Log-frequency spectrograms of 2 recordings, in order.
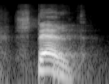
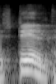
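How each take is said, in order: First: स्टेल्थ, first vowel as in "step". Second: स्टील्थ, first vowel as in "steel". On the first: Teacher settling the vowel for students, स्टेल्थ with "e". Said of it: "ए है ना". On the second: Teacher checking the vowel with students, स्टील्थ with "ee". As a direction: say स्टील्थ with long "ee". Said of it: "स्टील्थ है, क्या है". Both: Shown as a demonstration.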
